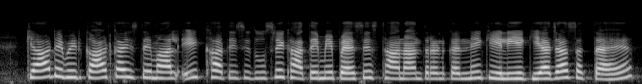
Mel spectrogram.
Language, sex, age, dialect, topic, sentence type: Hindi, female, 25-30, Awadhi Bundeli, banking, question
